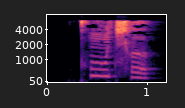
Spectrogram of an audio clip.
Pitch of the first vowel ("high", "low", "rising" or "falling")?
high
